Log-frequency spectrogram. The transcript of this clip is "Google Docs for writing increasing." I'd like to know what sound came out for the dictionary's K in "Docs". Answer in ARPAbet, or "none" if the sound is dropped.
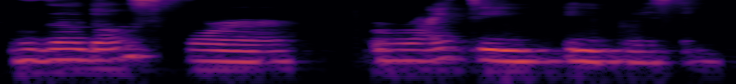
none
